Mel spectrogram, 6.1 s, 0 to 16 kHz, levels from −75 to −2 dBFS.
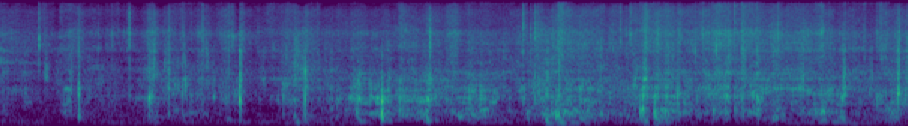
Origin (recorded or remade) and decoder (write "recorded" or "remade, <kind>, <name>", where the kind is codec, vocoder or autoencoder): remade, codec, SNAC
